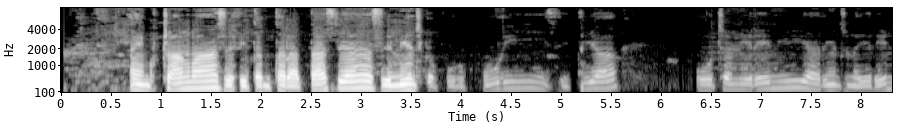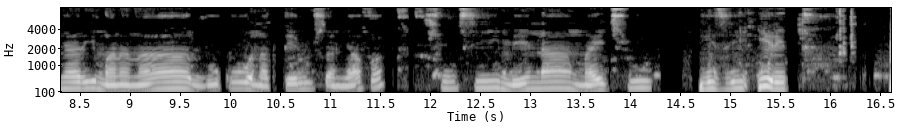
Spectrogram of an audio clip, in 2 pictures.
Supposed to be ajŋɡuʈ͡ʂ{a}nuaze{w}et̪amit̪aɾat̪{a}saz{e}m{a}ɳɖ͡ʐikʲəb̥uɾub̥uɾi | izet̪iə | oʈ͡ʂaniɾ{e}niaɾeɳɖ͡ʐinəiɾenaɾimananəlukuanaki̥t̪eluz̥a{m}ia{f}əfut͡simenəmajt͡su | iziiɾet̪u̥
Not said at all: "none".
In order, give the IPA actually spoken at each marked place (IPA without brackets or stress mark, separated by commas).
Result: a, v, a, e, e, e, n, f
